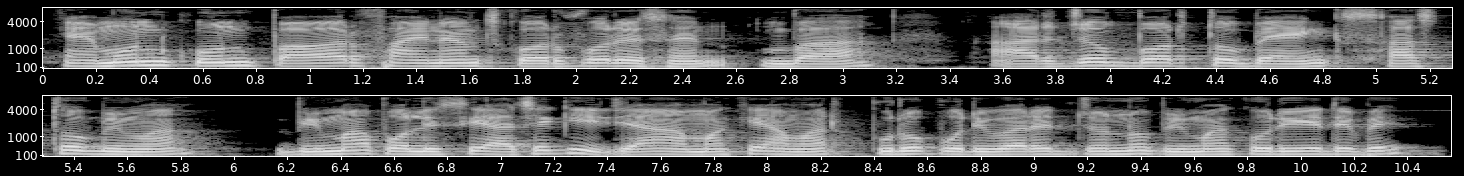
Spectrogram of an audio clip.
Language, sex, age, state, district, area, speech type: Bengali, male, 60+, West Bengal, Nadia, rural, read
